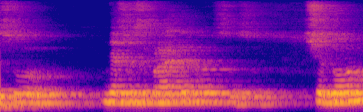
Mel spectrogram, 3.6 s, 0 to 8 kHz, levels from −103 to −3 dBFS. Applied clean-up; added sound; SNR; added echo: none; none; none; reverberation time 1.1 s.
